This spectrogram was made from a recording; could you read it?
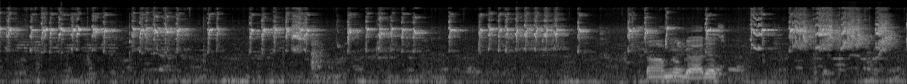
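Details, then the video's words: Lovebirds chattering at lunch time: repeated bursts of high, fast, buzzy chirps about every second, and one brief lower wavering whistle in the middle, several birds calling together. "Lovebirds chirping sound"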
